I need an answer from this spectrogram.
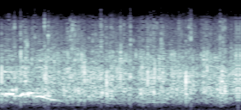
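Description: An audience claps in a dense, steady wash of applause from many hands, fairly faint and sustained for the whole stretch.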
